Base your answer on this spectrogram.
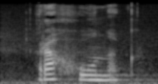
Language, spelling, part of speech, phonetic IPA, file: Belarusian, рахунак, noun, [raˈxunak], Be-рахунак.ogg
- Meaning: 1. count 2. account 3. bill, invoice 4. score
